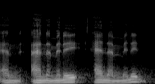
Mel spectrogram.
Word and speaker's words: anonymity: you posted yesterday that was talking about like anonymity.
